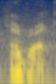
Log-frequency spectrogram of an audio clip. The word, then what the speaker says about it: Hrbek: Hebreck. Last name is spelled Hrbek.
